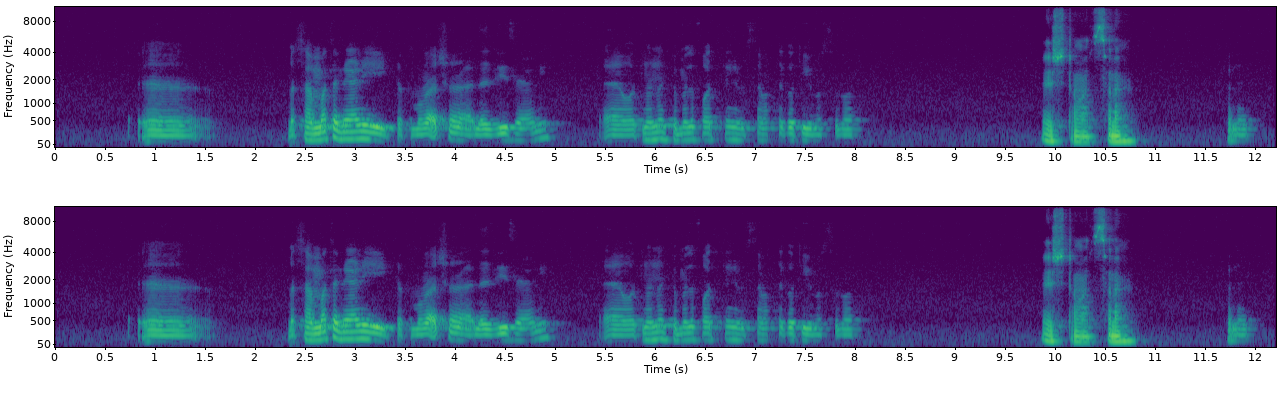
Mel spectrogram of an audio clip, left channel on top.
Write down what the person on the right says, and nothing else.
آه بس عامة يعني كانت مناقشة لذيذة يعني آه، واتمنى نكملها في وقت تاني بس انا محتاج اطير بس دلوقتي
سلام.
